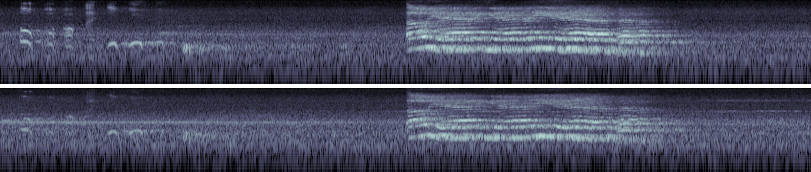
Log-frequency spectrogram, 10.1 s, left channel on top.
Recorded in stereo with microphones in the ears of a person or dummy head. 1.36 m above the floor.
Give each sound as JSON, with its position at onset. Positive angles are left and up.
{"t": 0.2, "sound": "laughter", "side_deg": 55, "distance_m": 1.1}
{"t": 2.3, "sound": "scissors", "side_deg": 70, "distance_m": 3.0}
{"t": 5.1, "sound": "singing", "side_deg": 70, "distance_m": 5.5}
